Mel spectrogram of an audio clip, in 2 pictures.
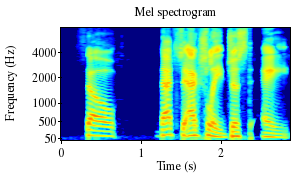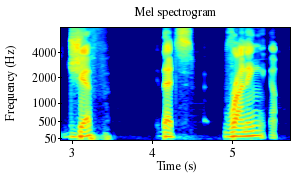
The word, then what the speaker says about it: GIF: the curtain scene so that's actually just a gif that's running G continuously GIF is the correct way to pronounce it so that's running it's an image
